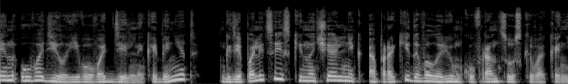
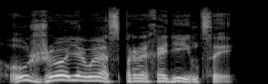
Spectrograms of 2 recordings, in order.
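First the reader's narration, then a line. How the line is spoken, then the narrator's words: Growling. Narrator (Russian): рычал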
